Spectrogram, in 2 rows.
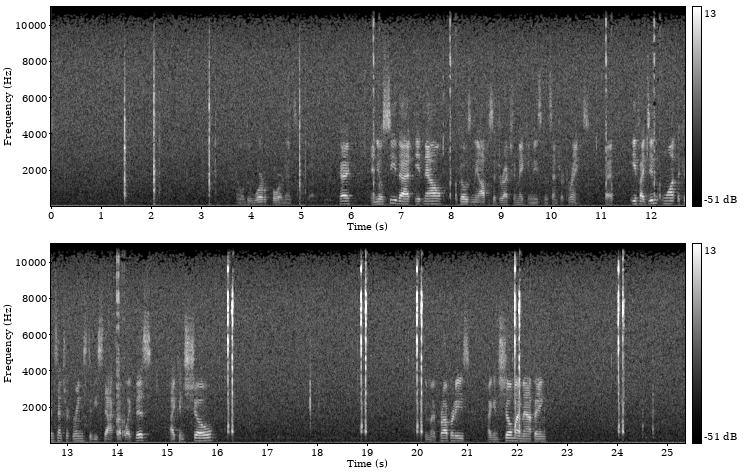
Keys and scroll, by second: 1.8 Return, 17.6 Escape.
